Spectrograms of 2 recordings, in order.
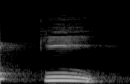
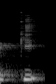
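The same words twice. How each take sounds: First: कि with the i held twice as long. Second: कि with a short, clipped i. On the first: Teacher shows the long ii matra, held out. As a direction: draw out the vowel in कि slowly. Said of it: "दुगना समय के लिए होगा". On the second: Teacher shows the short i matra in कि. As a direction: keep the i in कि brief. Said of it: "उसका उच्चारण कम समय के लिए होगा". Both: Shown as a demonstration.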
